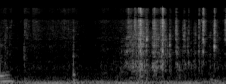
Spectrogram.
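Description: Plastic takeout food container being closed and put away: a fairly quiet first second, then a burst of crinkling and sharp clicks in the second half, over a steady low hum.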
